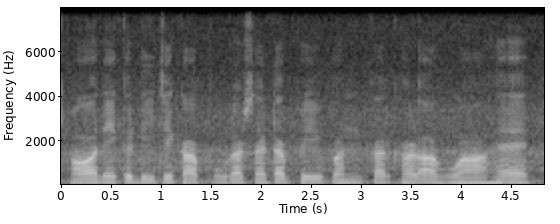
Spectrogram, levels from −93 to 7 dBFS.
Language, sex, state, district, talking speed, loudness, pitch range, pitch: Hindi, male, Uttar Pradesh, Lalitpur, 135 wpm, -18 LUFS, 120-130 Hz, 125 Hz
